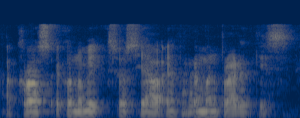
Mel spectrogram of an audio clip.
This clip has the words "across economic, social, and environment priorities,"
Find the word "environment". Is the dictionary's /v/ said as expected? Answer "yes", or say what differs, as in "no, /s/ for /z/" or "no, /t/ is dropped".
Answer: no, /p/ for /v/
